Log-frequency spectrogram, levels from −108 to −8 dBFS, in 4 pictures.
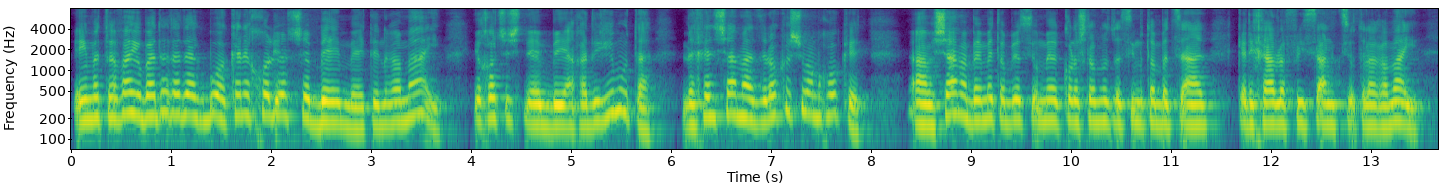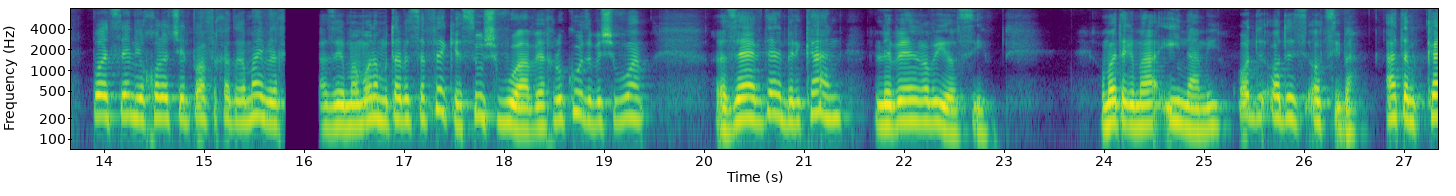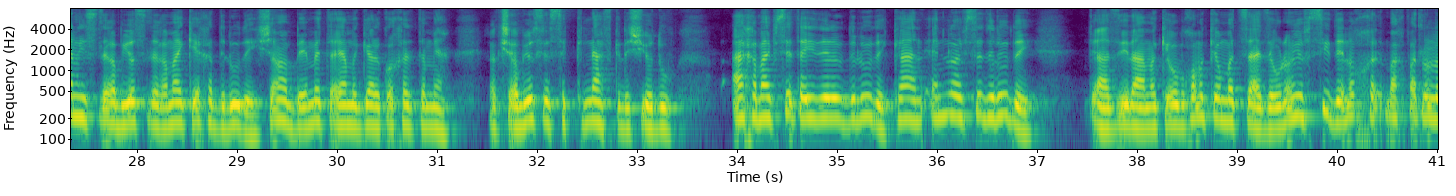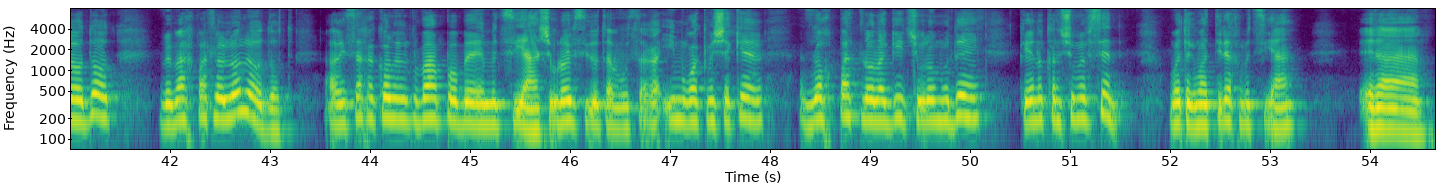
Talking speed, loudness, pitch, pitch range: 185 wpm, -19 LUFS, 180 Hz, 160-205 Hz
